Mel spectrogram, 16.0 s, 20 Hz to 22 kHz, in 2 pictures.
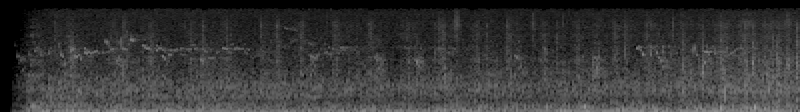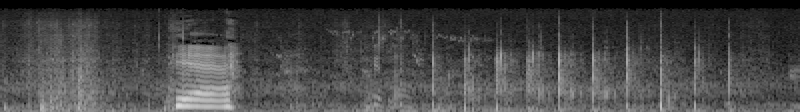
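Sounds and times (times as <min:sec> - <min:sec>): horse hoofbeats on soft ground: 0:00.2 - 0:16.0.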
